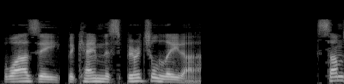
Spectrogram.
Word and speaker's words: Wah Z: Gross, spiritual name, Dap Bren, succeeded him until October 22, 1981, when Klemp, spiritual name, YZ, pronounced YZ, became the spiritual leader.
